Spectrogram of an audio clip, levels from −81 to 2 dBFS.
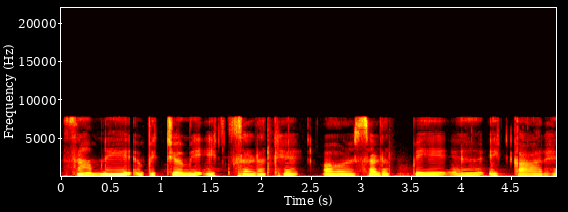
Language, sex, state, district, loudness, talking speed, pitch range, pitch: Hindi, female, Haryana, Jhajjar, -19 LUFS, 155 wpm, 230-250 Hz, 245 Hz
